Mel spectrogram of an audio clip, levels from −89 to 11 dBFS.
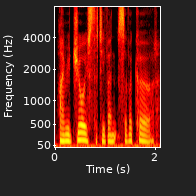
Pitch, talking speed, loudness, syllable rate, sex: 135 Hz, 170 wpm, -19 LUFS, 5.7 syllables/s, male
